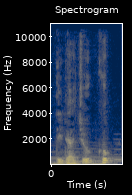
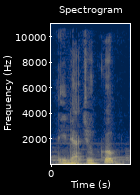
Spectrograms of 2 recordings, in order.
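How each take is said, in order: The two takes are said the same way.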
